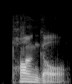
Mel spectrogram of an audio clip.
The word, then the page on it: pongal: American English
